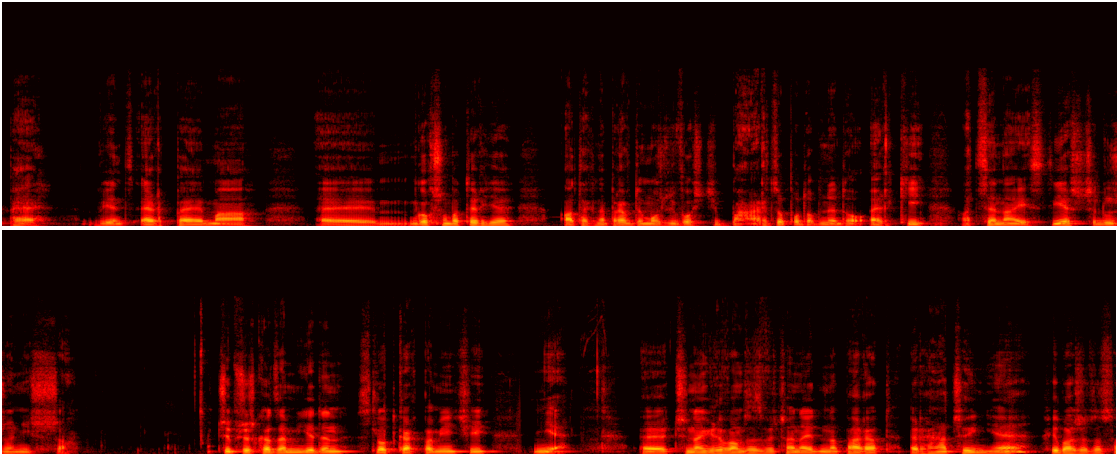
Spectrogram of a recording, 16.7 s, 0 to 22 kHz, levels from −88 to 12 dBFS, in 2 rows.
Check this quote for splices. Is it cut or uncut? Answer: uncut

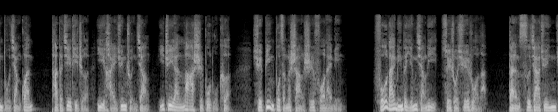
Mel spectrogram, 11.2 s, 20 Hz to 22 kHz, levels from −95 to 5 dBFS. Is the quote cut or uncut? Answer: uncut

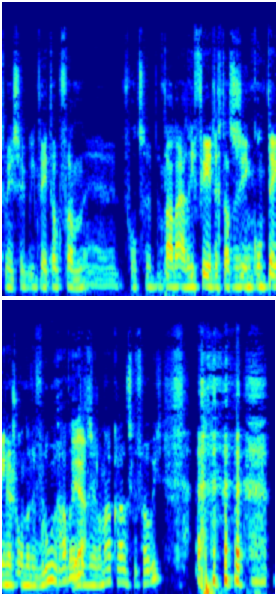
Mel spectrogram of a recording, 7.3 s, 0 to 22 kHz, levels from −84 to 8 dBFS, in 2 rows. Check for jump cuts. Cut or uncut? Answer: uncut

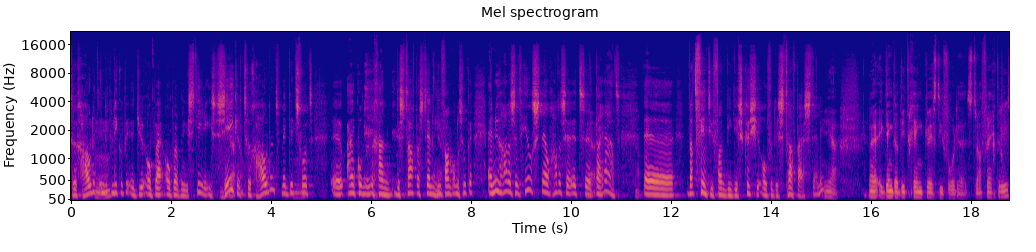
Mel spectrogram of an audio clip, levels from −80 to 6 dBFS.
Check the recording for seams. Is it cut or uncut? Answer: uncut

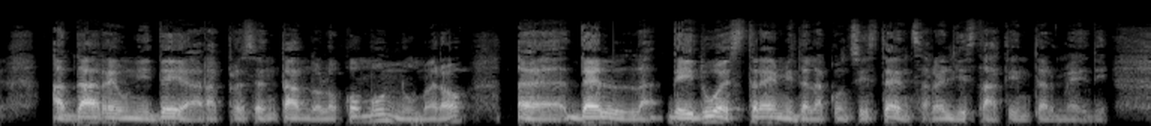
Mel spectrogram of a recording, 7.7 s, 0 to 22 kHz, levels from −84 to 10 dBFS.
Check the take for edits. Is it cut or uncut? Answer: cut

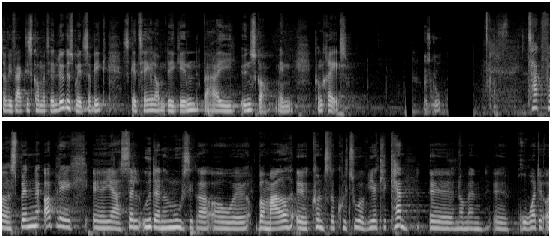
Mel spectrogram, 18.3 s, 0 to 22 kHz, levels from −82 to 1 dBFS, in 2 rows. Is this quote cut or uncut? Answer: cut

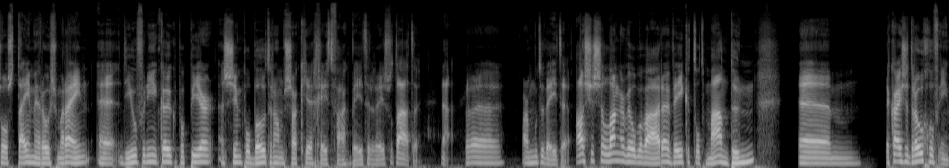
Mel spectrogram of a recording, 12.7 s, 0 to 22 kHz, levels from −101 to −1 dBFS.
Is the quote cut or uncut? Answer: cut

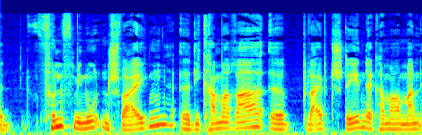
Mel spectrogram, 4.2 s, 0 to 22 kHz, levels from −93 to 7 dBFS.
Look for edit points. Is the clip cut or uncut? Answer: uncut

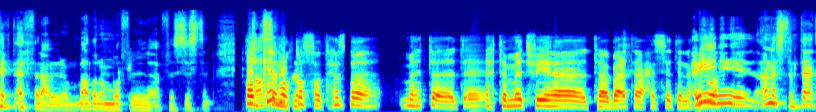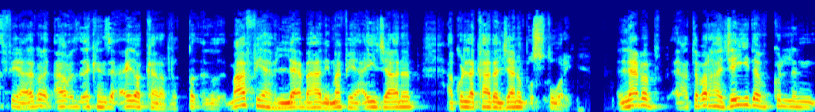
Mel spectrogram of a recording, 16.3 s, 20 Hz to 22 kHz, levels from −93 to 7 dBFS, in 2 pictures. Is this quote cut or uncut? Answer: uncut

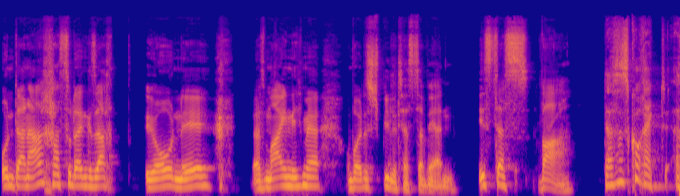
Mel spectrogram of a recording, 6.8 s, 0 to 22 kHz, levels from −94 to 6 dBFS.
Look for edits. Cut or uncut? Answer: uncut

